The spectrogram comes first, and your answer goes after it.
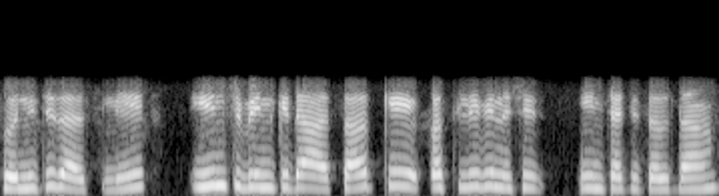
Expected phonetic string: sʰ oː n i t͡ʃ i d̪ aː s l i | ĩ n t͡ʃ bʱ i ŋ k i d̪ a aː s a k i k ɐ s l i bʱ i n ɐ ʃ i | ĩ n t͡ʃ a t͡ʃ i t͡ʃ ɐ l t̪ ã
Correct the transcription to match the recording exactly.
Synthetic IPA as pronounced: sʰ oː n i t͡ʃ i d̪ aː s l i | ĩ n t͡ʃ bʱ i n k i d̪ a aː s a k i k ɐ s l i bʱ i n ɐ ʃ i | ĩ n t͡ʃ a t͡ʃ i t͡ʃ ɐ l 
